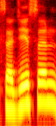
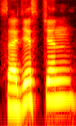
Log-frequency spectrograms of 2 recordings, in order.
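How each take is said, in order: First: The middle sound is said like 'sh'. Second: The middle sound is said like 'ch'. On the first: The speaker calls it wrong. "ना कि" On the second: The speaker calls it right. "ये बन जाता है चा"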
